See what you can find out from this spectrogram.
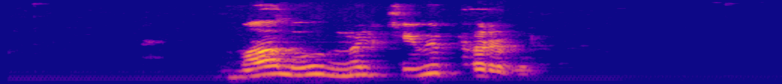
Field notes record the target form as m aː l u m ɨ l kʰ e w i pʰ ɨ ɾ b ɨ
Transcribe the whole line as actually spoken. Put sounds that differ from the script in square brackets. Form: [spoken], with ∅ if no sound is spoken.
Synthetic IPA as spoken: m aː l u m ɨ l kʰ [i] w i pʰ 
